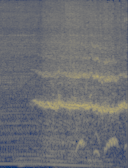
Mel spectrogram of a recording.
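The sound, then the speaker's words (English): A car driven by Reggie rumbles as its tires let out a long, high screech, sliding to a stop over a low engine drone. No one speaks. “Are you sure this car is safe?”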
